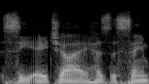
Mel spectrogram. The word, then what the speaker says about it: chi: It explains that CHI is pronounced like key, spelled KI.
